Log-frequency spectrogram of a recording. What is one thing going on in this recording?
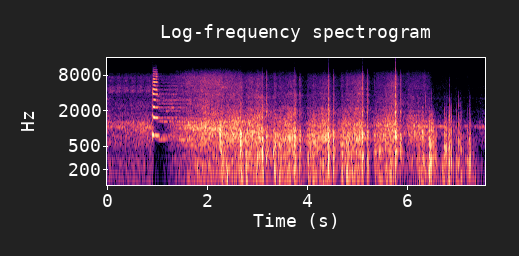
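A passenger train rushes past at speed with a roaring whoosh.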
